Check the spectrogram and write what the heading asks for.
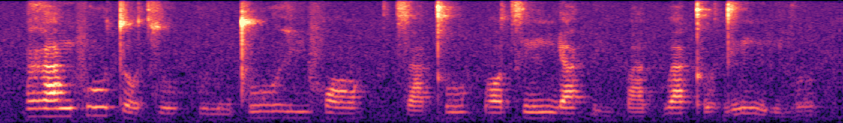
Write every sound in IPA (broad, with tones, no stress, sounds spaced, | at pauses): ɣ a˦ ŋ f uː˦ t o˨ t͡s uː˨ kʷ iː˨ m tʰ uː˦ ɣ iː˦ f ɔ˦ | t͡s a˨ kʰ uː˦ ɡ͡b ɔ˦ t͡s ĩ˦ ɲ a˦ k͡p i˨ p a˨ kʷ a˦ kʼ ʊ˨ d ĩ˦ ɲ i˨ j ʊ˦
